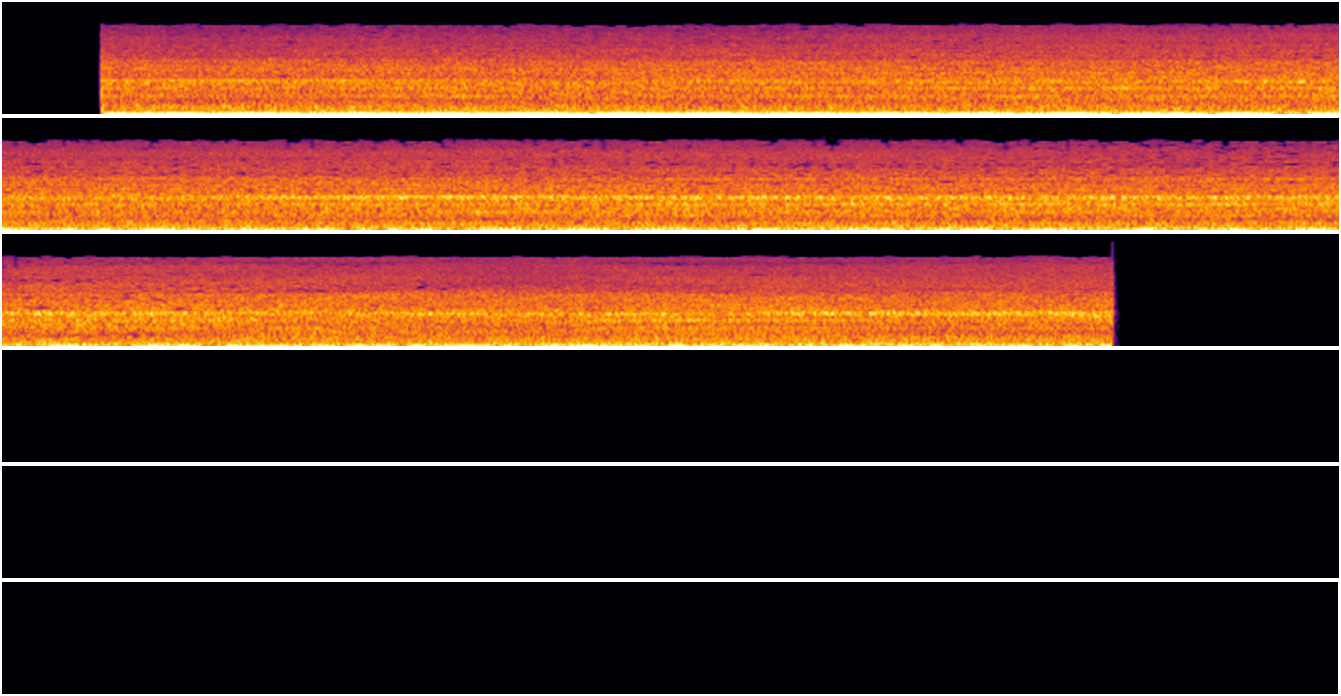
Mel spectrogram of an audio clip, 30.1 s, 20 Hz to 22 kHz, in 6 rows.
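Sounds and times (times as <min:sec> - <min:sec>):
fire engine drone: 0:00.4 - 0:14.2
high whine: 0:00.4 - 0:14.2.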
